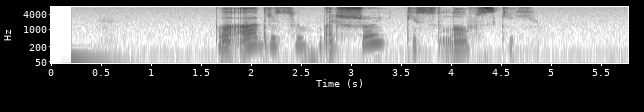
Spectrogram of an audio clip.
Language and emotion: Russian, sad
